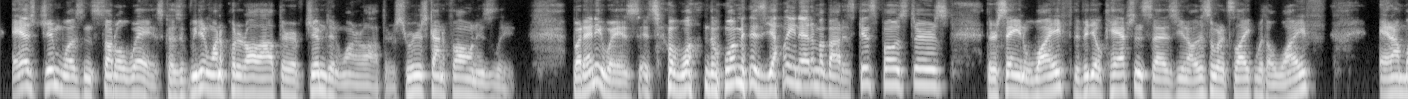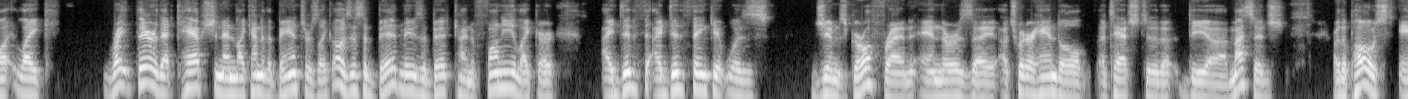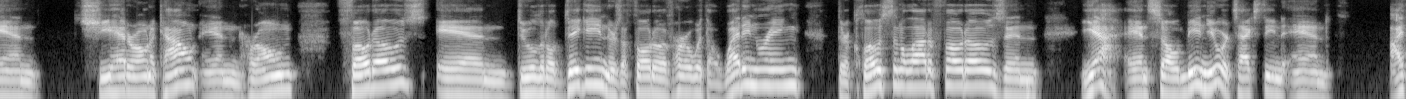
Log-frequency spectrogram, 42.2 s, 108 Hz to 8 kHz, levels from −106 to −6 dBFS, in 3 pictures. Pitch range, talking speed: 130-180 Hz, 230 wpm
